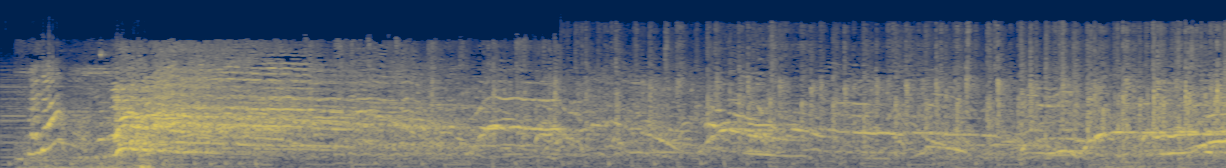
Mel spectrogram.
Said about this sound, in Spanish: Ahí estaba ese aplauso.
